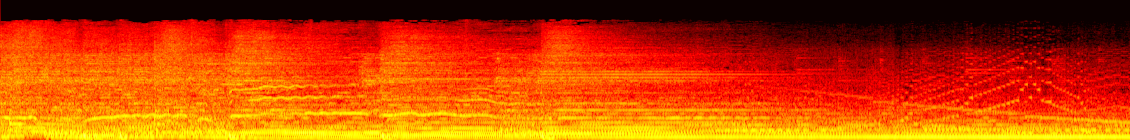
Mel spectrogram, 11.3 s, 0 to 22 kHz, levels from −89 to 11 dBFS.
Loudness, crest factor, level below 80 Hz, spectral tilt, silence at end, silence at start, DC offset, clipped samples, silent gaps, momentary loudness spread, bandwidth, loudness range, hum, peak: -15 LUFS; 12 dB; -18 dBFS; -5 dB/octave; 0 s; 0 s; under 0.1%; under 0.1%; none; 5 LU; 13 kHz; 4 LU; none; -2 dBFS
